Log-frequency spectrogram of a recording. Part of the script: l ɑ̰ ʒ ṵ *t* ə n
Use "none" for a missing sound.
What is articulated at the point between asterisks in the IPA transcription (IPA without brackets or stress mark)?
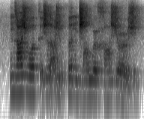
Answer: θ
